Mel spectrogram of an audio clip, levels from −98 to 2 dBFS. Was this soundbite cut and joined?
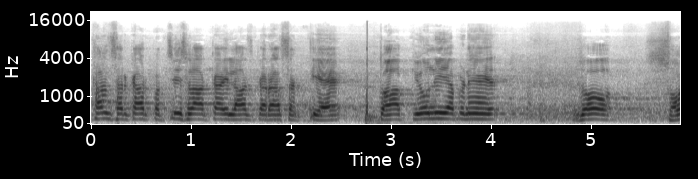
no; 0 cuts

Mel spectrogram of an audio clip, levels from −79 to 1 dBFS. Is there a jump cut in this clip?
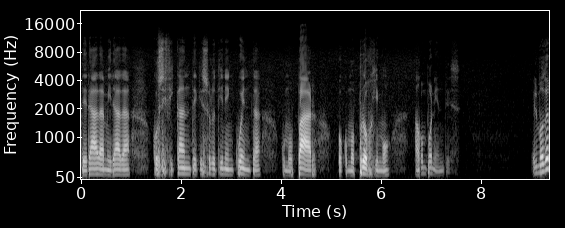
no; 0 cuts

